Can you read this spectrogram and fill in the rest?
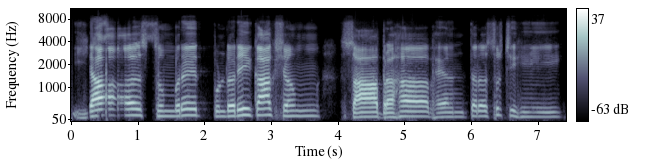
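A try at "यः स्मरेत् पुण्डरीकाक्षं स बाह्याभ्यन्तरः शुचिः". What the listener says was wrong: आपके साथ तो व्यक्तिगत करना पड़ेगा अलग से, क्योंकि ये बहुत ज्यादा आपने उसमें मात्राएं बढ़ा दी।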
